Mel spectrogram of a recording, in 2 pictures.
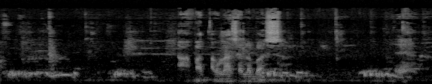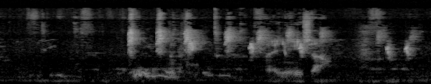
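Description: Homing pigeons cooing: a run of short, low coos coming in separate bursts.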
